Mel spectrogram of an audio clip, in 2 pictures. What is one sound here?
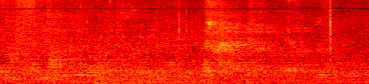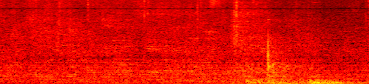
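A man and a woman talk quietly off the microphone.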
